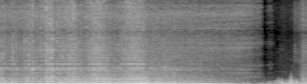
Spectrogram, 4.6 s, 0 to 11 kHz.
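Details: 1959 GMC 100 truck revived after 30+ years in a field; choke freed after sticking partly closed. Engine runs unevenly with surging revs, dipping almost to stall near the end; rough idle, idle mixture screw found only half a turn out.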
